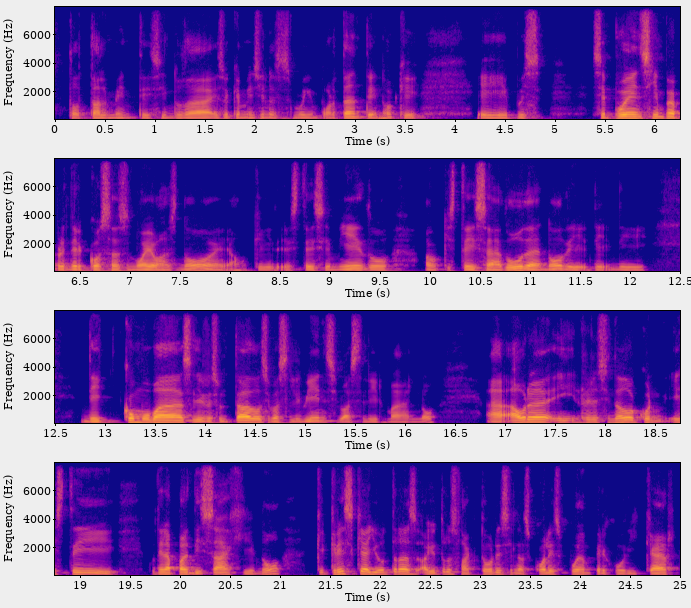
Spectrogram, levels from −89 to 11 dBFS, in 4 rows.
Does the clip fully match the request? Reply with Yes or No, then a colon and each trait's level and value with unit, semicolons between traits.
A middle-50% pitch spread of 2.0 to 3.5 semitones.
No: average, 4.3 semitones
